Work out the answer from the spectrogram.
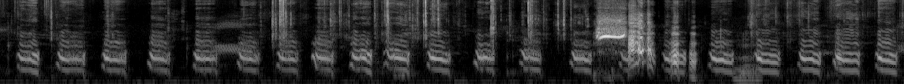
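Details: Caged grey francolin uttering rhythmic soft clucks, roughly three per second, interrupted by one loud grating burst that opens with a high whistled note.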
